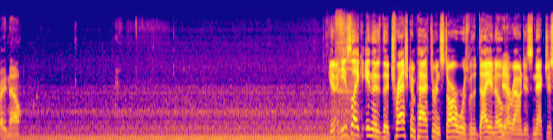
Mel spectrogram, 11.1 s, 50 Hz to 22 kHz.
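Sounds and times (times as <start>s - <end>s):
speech: 0.0s - 0.5s, 6.6s - 11.0s
truck engine with badly slipping transmission droning: 2.1s - 7.4s.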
